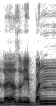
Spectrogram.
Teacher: ناک میں آواز گونجتی ہے، زور لگتا ہے تشدید پہ، تو اس وجہ سے اس کو ثقیلہ کہتے ہیں۔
